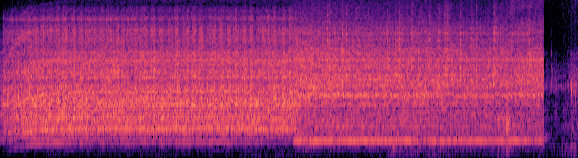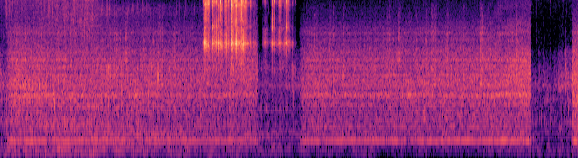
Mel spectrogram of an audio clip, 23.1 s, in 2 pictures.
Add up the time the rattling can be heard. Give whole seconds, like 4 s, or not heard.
2 s.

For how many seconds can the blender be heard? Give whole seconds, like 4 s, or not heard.
23 s.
